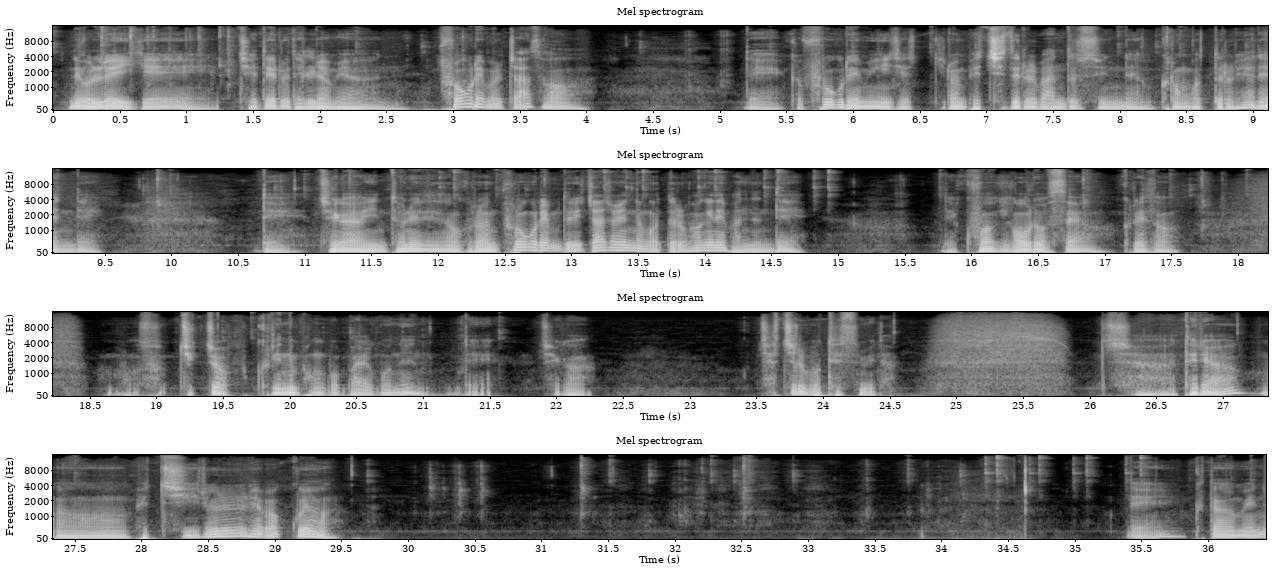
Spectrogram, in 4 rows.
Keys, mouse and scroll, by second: 0.5 space, 3.2 k, 6.5 shift+middle click, 7.9 shift+middle click, 9.1 shift+middle click, 10.9 shift+middle click, 11.9 shift+click, 12.3 shift+middle click, 16.5 shift+middle click, 17.5 shift+middle click, 30.3 shift+s, 32.3 shift+middle click.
